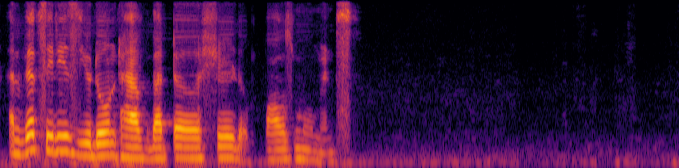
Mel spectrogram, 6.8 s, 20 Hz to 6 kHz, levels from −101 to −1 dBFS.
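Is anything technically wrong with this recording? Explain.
Yes. Aliasing runs through the whole clip: the speech was resampled downward without an anti-alias filter, so energy above 6 kHz folded back below it, which fits a drop to 12 kHz. Sibilants turn gritty and metallic, with the folded tones sitting roughly 25 dB below the speech.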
